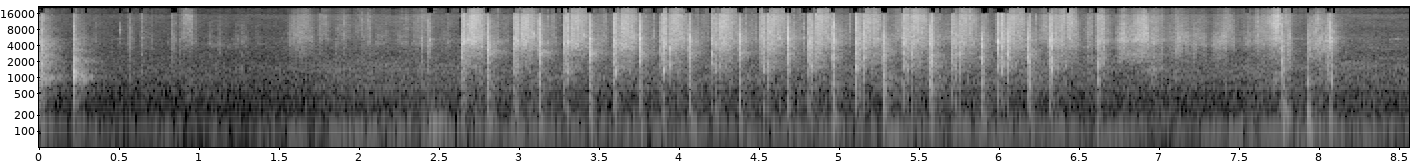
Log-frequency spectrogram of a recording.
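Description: Oracle cards are shuffled by hand in a quick run of crisp, rhythmic riffling slaps, close and clear, following a short quiet pause with a faint hum underneath.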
